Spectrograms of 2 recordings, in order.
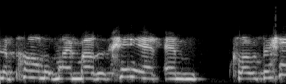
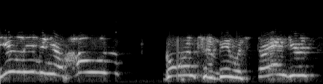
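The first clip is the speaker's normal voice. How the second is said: tearful plea; 9 semitones higher than usual. Real, not acted. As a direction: voice breaking up high with real tears. Pleading with dying father, tearful.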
